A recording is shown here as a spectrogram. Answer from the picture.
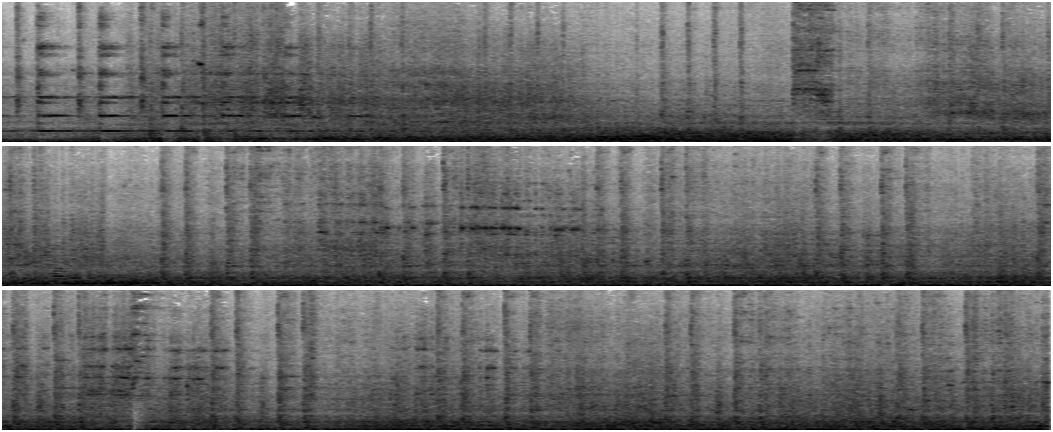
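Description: Diesel freight train passing close by: the locomotive goes by, then a long string of freight wagons rolls past with steady rumbling and clickety-clack of wheels over the rail joints. Steady high tones ring for the first few seconds.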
